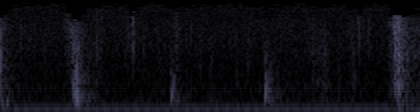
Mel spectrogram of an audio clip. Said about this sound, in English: I can hear footsteps on the stairs.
